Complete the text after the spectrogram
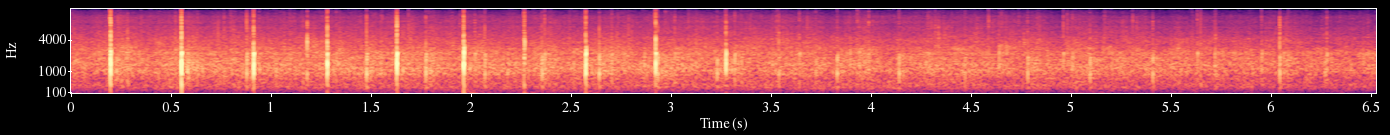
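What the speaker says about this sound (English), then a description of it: "Let's acknowledge all of them now with a round of applause" Graduation ceremony audience at UTS Faculty of Health gives a round of applause, a broad wash of clapping punctuated by sharp, close individual claps that thin out toward the end.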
